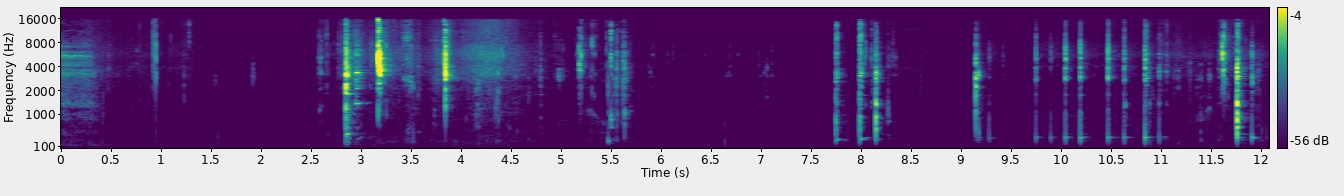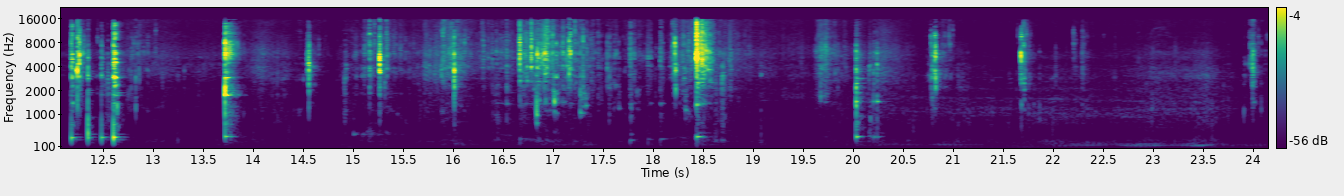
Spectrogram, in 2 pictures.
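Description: Close-up chewing of boiled pork (pig snout, tail and trotter), with crisp crunches of cartilage coming in irregular bursts between short pauses.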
